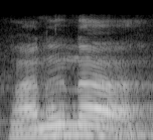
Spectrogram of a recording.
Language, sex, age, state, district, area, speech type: Bodo, male, 60+, Assam, Chirang, rural, spontaneous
